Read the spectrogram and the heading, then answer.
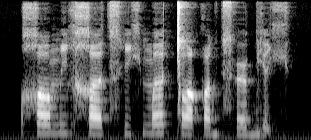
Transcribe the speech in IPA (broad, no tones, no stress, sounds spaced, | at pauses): χ ɔ m i ʎ χ ʌ t͡sʰ i ç m ʌ ǀ ɔ q u ɡ t͡sʰ ə˞ bʲ ə ç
